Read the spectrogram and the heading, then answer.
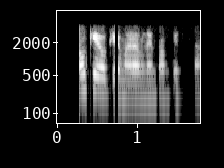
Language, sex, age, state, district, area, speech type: Telugu, female, 18-30, Andhra Pradesh, Sri Balaji, rural, conversation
